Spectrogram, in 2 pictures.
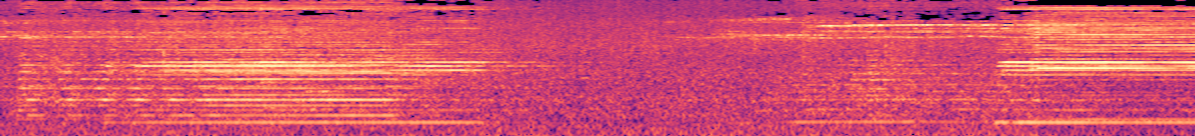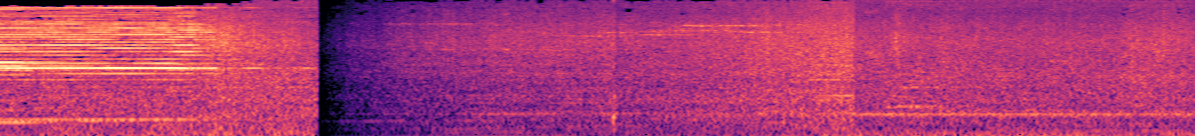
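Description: Tram horn sounded in two long blasts over street noise, the second blast longer with a second pitch joining it. The sound cuts off abruptly about seven and a half seconds in, leaving quieter street noise.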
